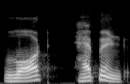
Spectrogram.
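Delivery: teacher's slow split before "happened"; slow repeat. Shown as a demonstration. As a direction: pause after "What". Teacher repeats sentence slowly.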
